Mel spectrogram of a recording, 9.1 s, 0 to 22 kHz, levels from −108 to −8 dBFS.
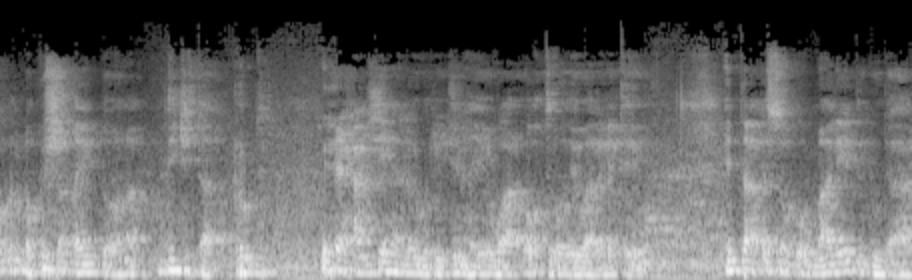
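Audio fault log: No audible faults detected.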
